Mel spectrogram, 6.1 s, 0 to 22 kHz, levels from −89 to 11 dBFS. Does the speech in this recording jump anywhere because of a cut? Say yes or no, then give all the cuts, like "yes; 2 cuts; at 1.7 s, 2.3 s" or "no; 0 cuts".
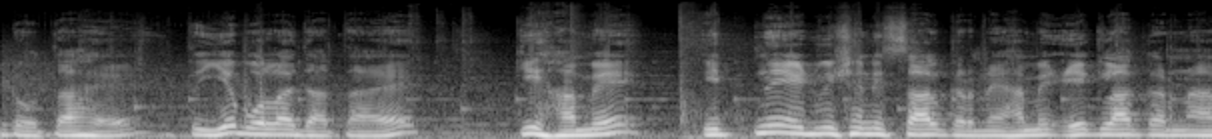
no; 0 cuts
